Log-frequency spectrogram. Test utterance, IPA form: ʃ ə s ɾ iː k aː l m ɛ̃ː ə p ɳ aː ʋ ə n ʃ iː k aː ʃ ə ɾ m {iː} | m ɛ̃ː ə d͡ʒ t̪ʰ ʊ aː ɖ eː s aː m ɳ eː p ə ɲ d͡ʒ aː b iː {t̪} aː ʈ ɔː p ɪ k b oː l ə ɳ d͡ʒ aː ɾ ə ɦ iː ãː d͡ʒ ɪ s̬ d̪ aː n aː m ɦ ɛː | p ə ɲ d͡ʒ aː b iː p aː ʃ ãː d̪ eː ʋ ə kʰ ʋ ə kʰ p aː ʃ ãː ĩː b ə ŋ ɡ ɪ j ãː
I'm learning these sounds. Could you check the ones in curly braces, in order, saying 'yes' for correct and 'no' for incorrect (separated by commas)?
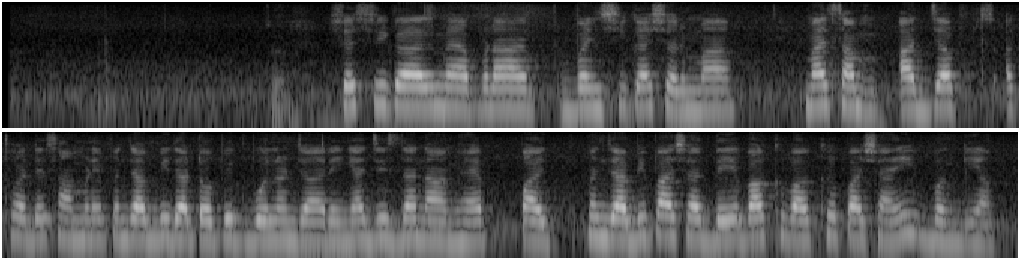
no, no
